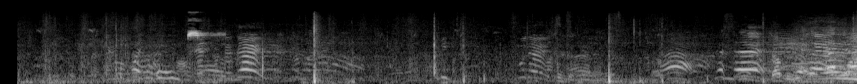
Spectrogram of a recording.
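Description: Footballers shouting to one another on an outdoor pitch, with a few sharp thuds of the ball being kicked.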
